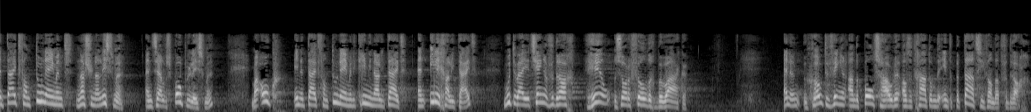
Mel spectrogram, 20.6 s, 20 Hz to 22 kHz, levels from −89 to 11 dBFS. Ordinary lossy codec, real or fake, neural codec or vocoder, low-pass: none; real; none; 7.2 kHz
